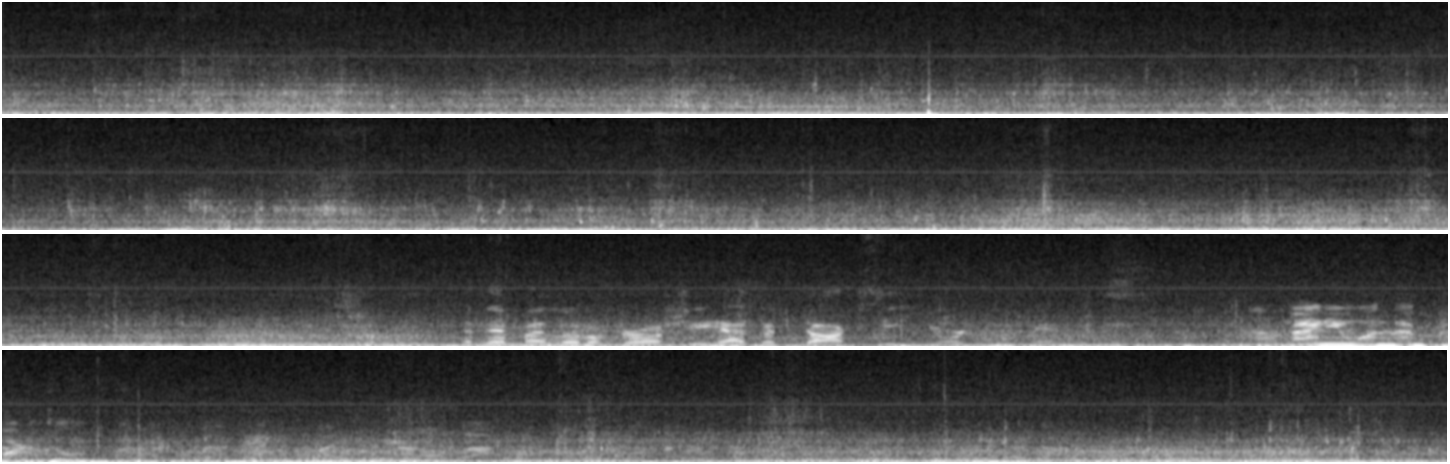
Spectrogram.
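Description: Paddles splash in the water.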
